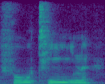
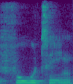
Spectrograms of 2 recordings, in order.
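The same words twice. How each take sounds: First: The stress is on the second syllable. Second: The stress is on the first syllable. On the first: The speaker calls it wrong. "I would have the stress on teen and the stress on cats next to each other, and that's very bad" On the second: The speaker calls it right. "the stress shifts to the front and we say fourteen cats"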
